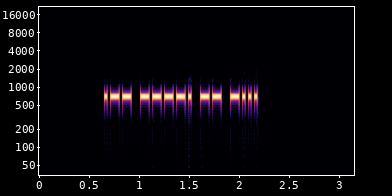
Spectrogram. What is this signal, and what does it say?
Morse code, heard as a keyed tone, about 40 wpm, 700 Hz. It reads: W9MB
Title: USA Call Signs - 4 Characters - Repeated 3x - 40wpm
